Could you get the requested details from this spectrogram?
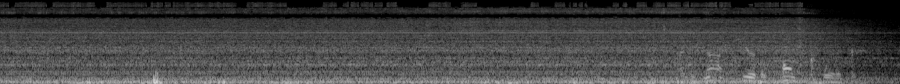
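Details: Oil-fired boiler that stopped after an oil delivery, after pressing reset: steady motor hum with no pump whine or flame roar, burner motor spins but doesn't light; dirt stirred up clogging filter or screen suspected, not confirmed.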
